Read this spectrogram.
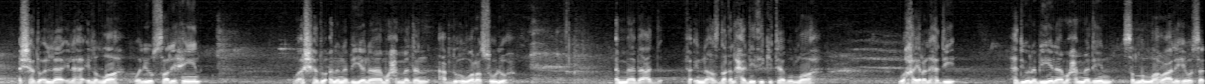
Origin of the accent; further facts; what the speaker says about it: Algeria; كجزائريين وكبشر. لأن الذي يحصل في الجزائر الآن في الحقيقة أصبح أضحوك في العالم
